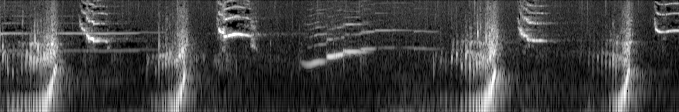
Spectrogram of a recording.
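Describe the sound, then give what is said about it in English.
Humpback whale song with repeated low rising whoops and moans alternating with high sweeping cries and descending chirps, in a rhythmic sequence of units; loud and clear, no voices. “So each humpback whale is kind of like its own symphony?”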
